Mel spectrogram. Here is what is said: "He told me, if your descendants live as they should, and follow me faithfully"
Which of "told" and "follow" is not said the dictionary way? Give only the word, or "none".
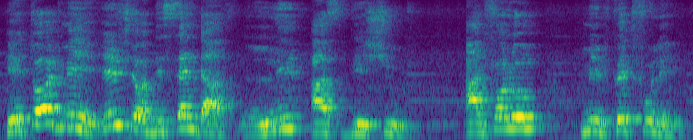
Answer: none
